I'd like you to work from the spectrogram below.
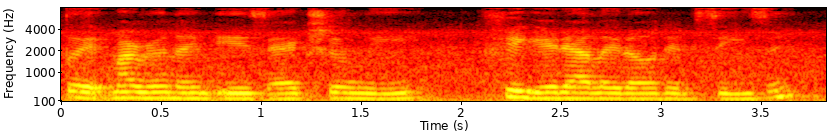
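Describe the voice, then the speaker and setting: Audible room echo surrounds a woman talking at a fairly quick pace. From US South, Memphis, Tennessee. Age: 20s. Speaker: podcast host. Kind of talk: casual chat. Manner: chatty, informal.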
